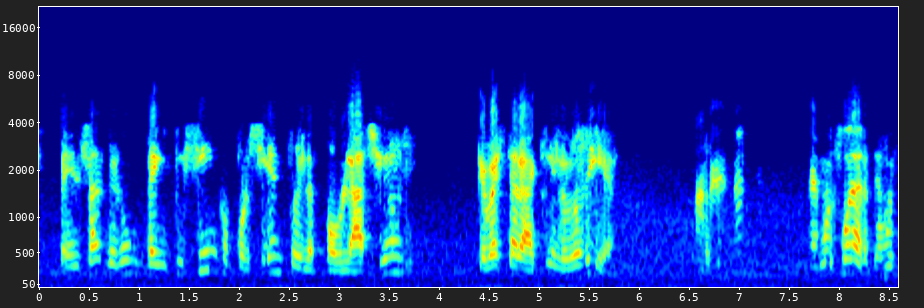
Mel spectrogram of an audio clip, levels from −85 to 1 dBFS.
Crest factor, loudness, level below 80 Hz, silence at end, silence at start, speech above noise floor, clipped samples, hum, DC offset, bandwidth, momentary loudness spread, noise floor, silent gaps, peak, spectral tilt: 24 dB; -25 LUFS; -78 dBFS; 0.05 s; 0.2 s; 39 dB; under 0.1%; 50 Hz at -80 dBFS; under 0.1%; 7.4 kHz; 15 LU; -65 dBFS; none; -4 dBFS; -1.5 dB/octave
